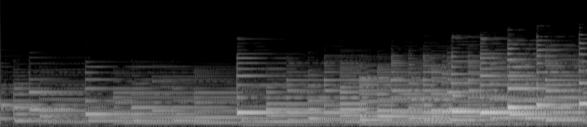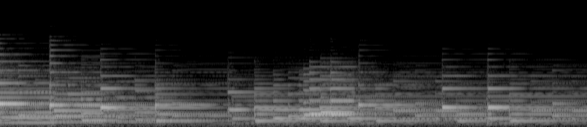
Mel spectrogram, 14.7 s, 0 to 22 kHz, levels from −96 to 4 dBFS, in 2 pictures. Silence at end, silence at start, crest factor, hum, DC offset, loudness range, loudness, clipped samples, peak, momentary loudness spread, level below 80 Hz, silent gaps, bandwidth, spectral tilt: 0 s; 0 s; 20 dB; none; under 0.1%; 9 LU; -32 LUFS; under 0.1%; -12 dBFS; 16 LU; -70 dBFS; none; 7.6 kHz; -7.5 dB/octave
